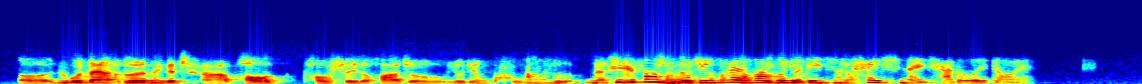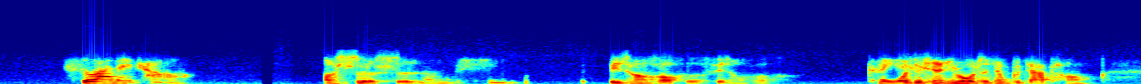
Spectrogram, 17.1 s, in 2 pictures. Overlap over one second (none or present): present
